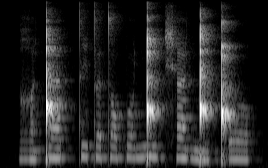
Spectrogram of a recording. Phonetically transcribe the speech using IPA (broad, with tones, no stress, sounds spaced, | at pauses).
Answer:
ʁ ə˨ ŋ͡ǃ æ˧ tː i˧ t ə˧ t ɔ˧ p o˧ ŋ͡ǃ i˦˨ t͡ɕʰ æ˧ ŋ͡ǃ i˨ ǃʼ o˧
